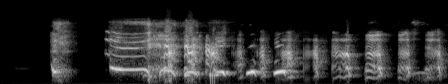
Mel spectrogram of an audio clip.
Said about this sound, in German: Die Katze.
